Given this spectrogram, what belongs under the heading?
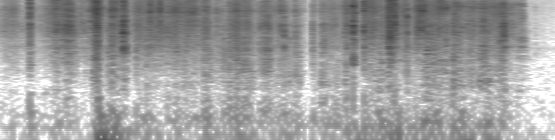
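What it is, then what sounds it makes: Aluminum cooking foil. A large crumpled sheet of aluminum cooking foil is held up in both hands, then crinkled, pulled and rubbed with the fingertips. It gives a dense, bright crackling with sharp snaps and a low rustle underneath, and fades to near silence at the end.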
